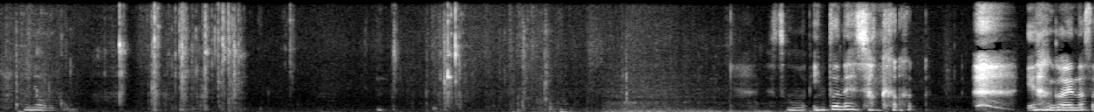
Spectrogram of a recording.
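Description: A young woman speaks softly and close to a microphone.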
